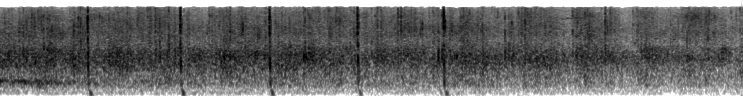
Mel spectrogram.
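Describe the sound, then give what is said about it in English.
Applause from a church audience welcoming its online church: sustained, full clapping from many hands that holds steady throughout, with a few sharper claps standing out at a roughly regular pace. “So the you guys that are here that are part of our in-person service, would you join me in welcoming our online church? Can we just give them a hand and let them know we're glad they're here?”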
